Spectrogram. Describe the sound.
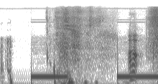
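Telephone tone sounding after the caller hangs up: two steady, mid-pitched beeps separated by a short gap, clear and fairly loud.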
